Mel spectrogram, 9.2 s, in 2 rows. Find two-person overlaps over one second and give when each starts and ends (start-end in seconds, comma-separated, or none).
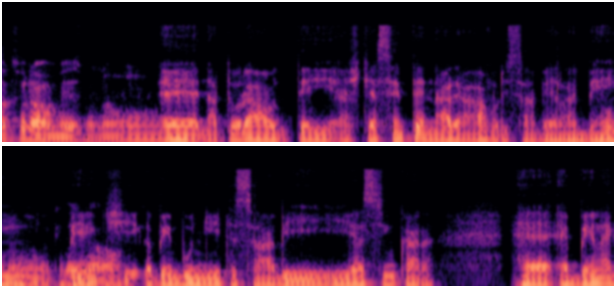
4.4-5.6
